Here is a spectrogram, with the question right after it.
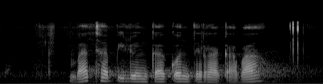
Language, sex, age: Tswana, male, 19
